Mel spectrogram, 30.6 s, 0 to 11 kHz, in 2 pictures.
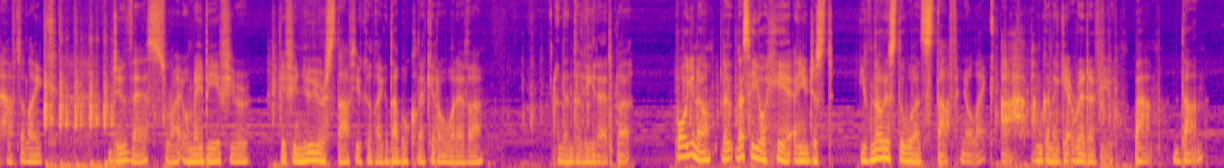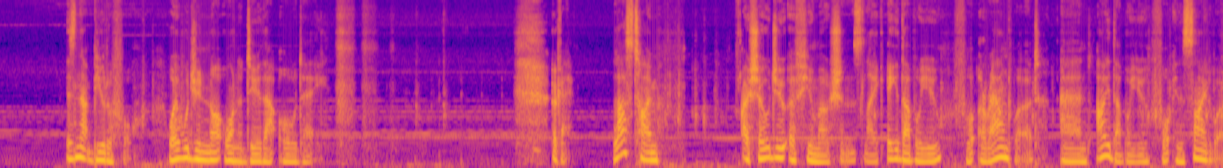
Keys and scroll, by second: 0.5-2.0 typing, 1.9 Escape, 3.3 i, 6.5 Escape, 7.0 Left, 7.2 Left, 7.3 Left, 7.6 Left, 8.3-9.2 typing, 9.3 Up, 12.3-14.3 typing, 16.9 Escape, 17.0 u, 20.0-21.2 typing, 22.5 j, 22.8 Escape, 23.6 shift+i, 23.9 Escape, 24.8-25.7 typing, 27.7 typing.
